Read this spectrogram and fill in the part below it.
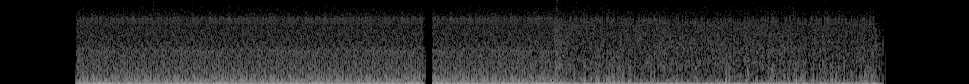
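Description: A woman speaks calmly into a microphone, close by.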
